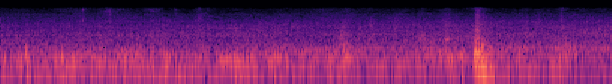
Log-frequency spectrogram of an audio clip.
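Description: Rustling and movement as a person climbs out of a car, with a single sharp knock about three seconds in.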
